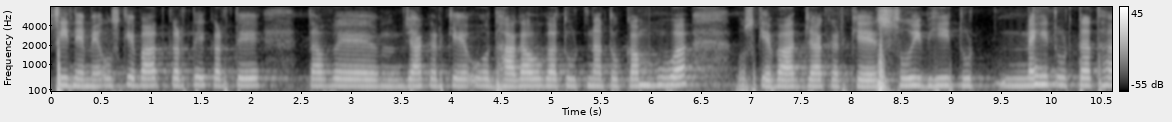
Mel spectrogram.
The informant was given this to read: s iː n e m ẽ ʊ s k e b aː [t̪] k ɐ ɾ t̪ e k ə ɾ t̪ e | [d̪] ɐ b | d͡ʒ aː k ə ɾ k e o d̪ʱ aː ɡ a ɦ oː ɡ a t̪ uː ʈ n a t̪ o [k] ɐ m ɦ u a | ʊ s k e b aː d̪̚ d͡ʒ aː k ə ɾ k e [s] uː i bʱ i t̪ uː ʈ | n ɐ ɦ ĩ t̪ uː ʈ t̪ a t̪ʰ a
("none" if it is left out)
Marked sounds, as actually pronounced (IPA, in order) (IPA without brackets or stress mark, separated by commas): d̪, t̪, k, s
